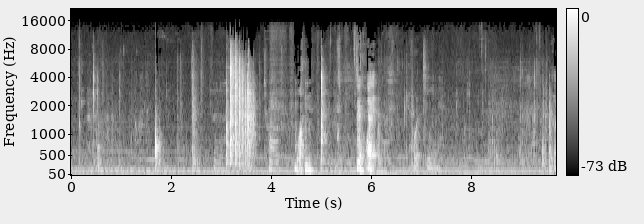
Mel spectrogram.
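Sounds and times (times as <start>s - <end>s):
dice rattling and clattering across a hard table: 3.1s - 3.8s
speech: 4.6s - 5.0s, 5.7s - 6.2s, 7.0s - 7.5s.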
